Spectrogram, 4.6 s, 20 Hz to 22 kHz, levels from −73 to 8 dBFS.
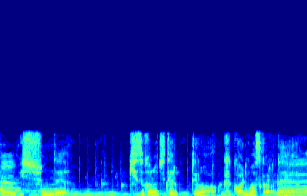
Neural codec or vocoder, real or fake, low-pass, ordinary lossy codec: none; real; 7.2 kHz; none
